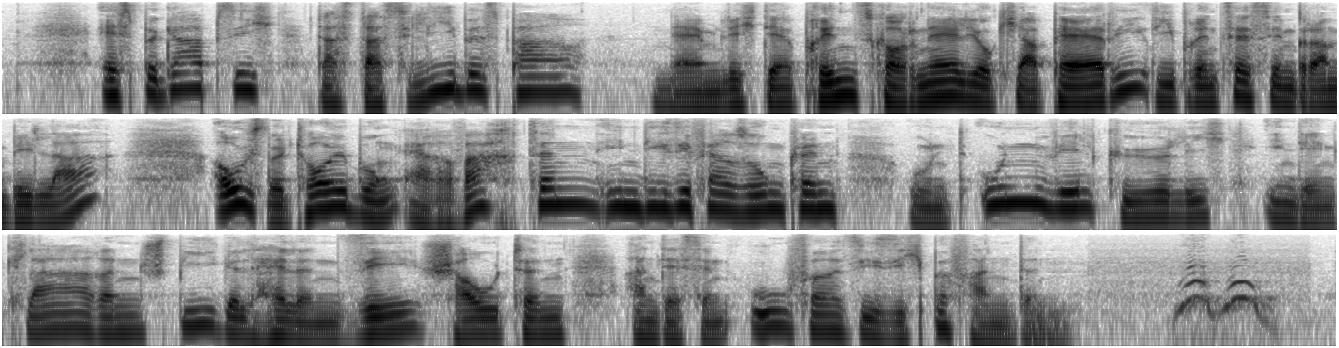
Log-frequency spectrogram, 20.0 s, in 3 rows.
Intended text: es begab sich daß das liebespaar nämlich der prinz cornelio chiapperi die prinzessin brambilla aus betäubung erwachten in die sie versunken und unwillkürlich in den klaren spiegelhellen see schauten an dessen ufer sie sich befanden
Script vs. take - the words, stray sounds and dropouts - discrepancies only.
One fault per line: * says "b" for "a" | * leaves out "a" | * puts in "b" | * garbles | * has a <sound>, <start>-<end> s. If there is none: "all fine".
* has a bark, 19.2-19.7 s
